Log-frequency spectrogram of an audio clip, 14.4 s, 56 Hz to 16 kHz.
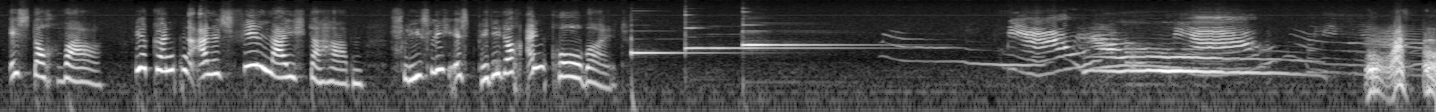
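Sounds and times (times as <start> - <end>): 
speech: 0.2 - 6.3
crowd of cats meowing and yowling: 8.7 - 14.3.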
